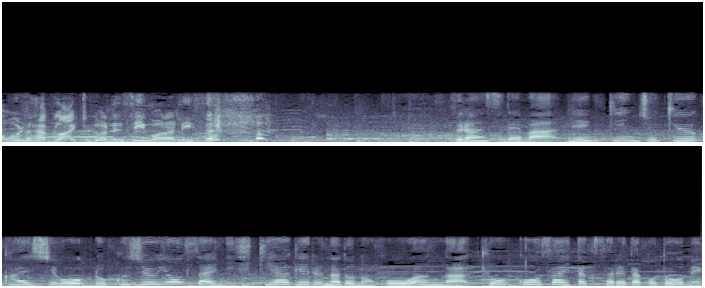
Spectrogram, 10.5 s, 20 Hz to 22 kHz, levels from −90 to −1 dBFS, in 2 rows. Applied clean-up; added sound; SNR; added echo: none; none; none; none.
